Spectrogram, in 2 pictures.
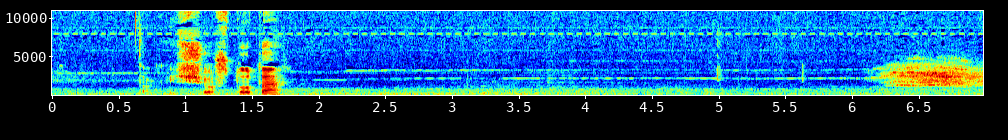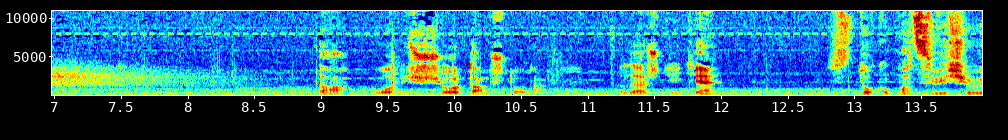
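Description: A young man speaks in short bursts, close to a microphone.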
